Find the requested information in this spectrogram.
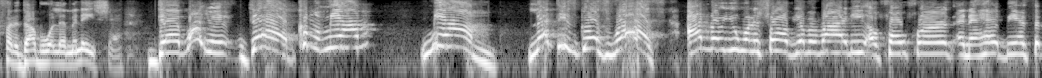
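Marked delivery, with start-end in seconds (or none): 1.5-8.7 exasperated plea. Pretend.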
